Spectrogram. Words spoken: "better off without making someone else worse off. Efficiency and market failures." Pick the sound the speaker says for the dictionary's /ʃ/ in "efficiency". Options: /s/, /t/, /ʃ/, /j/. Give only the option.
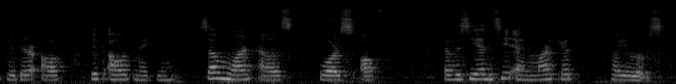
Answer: /s/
